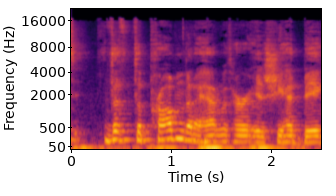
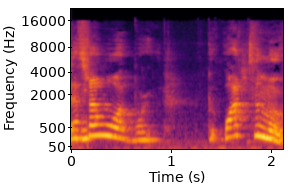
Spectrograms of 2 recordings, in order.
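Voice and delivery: higher-pitched, exasperated retort; mock exasperation; 8 semitones higher than usual. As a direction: imitate an actor brushing off the complaints. Acting actor's exasperated reply to critics.

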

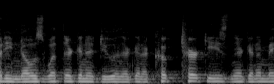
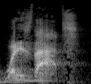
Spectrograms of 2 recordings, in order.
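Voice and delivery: loud disgust; 4 semitones higher, 7 dB louder than usual. Retold or imitated. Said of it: "and she's like".

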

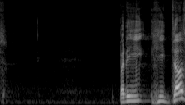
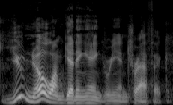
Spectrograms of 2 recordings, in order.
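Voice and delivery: lower, falling acted answer; emphatic admission; 3 semitones lower than usual. Preacher answering the imagined skeptic, emphatic admission. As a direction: own up firmly, leaning on YOU KNOW.

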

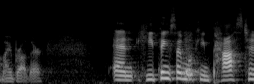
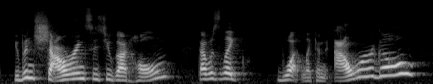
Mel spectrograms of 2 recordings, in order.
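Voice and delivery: incredulous; 5 semitones higher, 9 dB louder than usual. Retold or imitated. Ex incredulous at long shower.

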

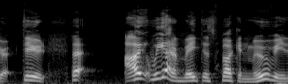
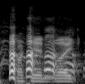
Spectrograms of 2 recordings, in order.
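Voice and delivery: boogeyman; 12 semitones higher, 7 dB louder, slower than usual. Retold or imitated. Boogeyman voice, high and loud.

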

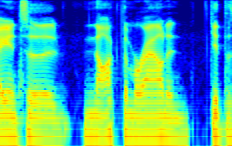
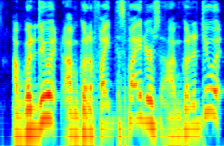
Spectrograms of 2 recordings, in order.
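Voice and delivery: louder, eager self-pep talk; pumped up; 7 semitones higher, 5 dB louder, faster than usual. Retold or imitated. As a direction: psych yourself up. Shippo psyching himself up.

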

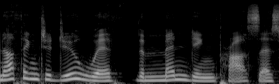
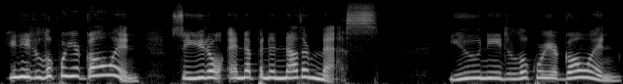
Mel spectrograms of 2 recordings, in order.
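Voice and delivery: louder, higher push to look ahead; insistent pep-talk push, raised voice; emphatic urging; 7 semitones higher, 5 dB louder, faster than usual. Real, not acted. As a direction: drive it home like a coach. Urging listeners forward.

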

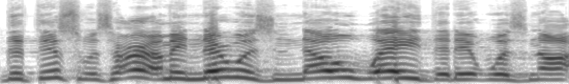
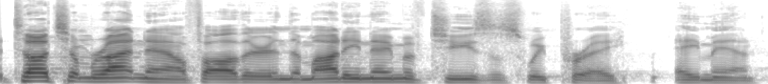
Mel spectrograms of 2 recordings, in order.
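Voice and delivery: hushed congregational prayer, pitched down; spoken prayer; 6 semitones lower than usual. Real, not acted. Closing prayer before the sermon.

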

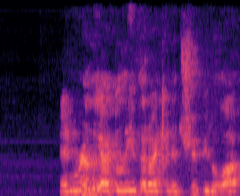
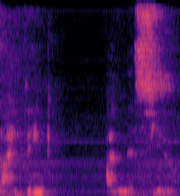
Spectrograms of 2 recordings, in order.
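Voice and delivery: quiet confession; 7 semitones lower, 14 dB quieter than usual. Retold or imitated. Tender confession at three AM.

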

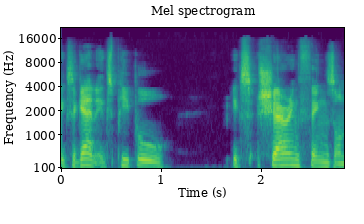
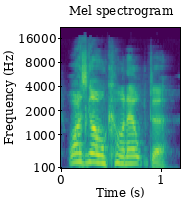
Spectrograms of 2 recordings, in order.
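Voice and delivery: high, loud call into the tent, quick at the end; mock paramedic shouting to find the injured woman; 9 semitones higher, 3 dB louder, faster than usual.

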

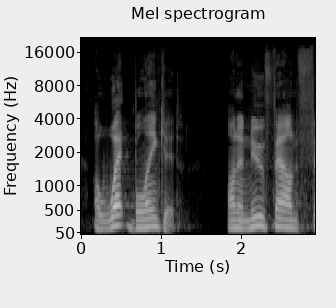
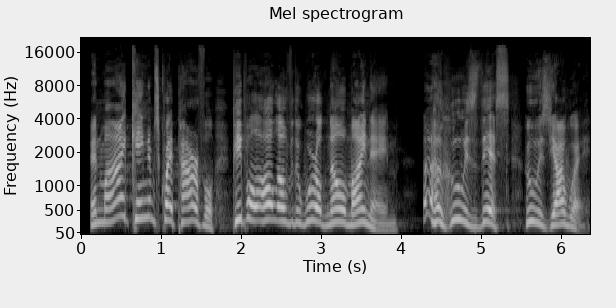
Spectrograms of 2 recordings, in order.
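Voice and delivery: higher, louder mock boast; boastful Pharaoh; 6 semitones higher, 4 dB louder than usual. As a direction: swagger as a proud king. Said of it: "Pharaoh says".

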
